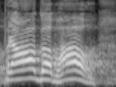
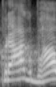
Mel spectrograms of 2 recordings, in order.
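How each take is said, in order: First: It is said with an a vowel before bhav. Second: It is said without the vowel before bhav. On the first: The speaker calls it right. "प्राग plus अभाव" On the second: The speaker calls it wrong. "आप प्राग भाव बोल रही हो"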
